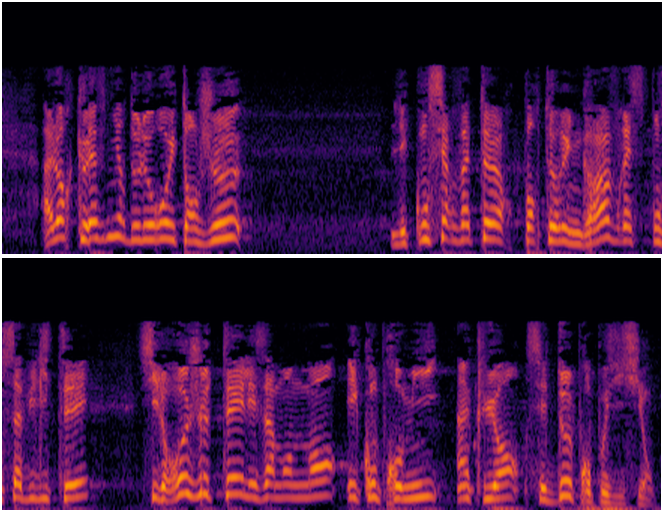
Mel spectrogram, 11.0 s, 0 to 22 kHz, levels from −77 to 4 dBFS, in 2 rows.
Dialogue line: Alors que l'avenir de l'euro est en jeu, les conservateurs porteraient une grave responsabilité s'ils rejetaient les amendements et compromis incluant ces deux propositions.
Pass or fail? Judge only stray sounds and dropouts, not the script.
pass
